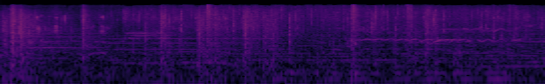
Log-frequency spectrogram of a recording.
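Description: Horses neighing and whinnying amid a battle in Empire: Total War, several overlapping calls over clattering hooves and scattered impacts, with dense battlefield noise throughout.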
